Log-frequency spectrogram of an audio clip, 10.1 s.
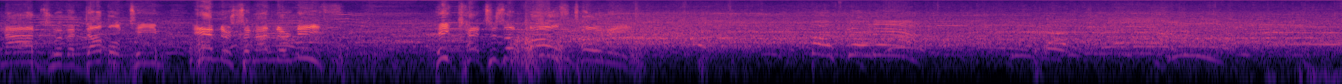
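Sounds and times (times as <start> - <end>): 
wrestling arena crowd erupting in Houston: 0.0 - 10.0
speech: 0.2 - 5.5, 6.1 - 7.0, 7.6 - 8.2.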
